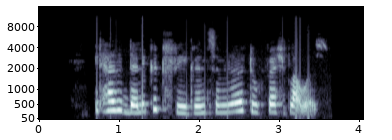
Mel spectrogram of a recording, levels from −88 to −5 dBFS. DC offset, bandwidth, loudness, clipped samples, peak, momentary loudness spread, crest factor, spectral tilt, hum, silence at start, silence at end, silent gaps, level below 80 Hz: under 0.1%; 8.2 kHz; -20 LUFS; under 0.1%; -2 dBFS; 7 LU; 18 dB; -5.5 dB/octave; none; 0.7 s; 0.45 s; none; -62 dBFS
